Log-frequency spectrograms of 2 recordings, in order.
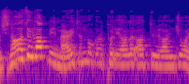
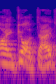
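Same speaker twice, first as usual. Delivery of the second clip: ordinary delivery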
